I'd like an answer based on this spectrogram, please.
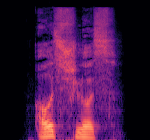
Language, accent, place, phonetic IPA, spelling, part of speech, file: German, Germany, Berlin, [ˈʔaʊ̯sʃlʊs], Ausschluss, noun, De-Ausschluss.ogg
- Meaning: 1. exclusion, expulsion 2. statute of repose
